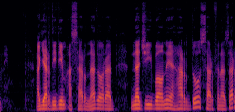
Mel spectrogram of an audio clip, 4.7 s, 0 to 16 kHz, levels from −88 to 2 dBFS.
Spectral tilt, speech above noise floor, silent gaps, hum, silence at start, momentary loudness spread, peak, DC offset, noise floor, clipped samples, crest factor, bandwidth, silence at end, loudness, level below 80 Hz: -5.5 dB/octave; 34 dB; none; none; 0.7 s; 7 LU; -10 dBFS; under 0.1%; -67 dBFS; under 0.1%; 22 dB; 15.5 kHz; 0 s; -33 LUFS; -62 dBFS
